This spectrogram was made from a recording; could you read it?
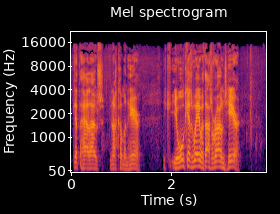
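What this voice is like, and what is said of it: Put-on Norwegian accent. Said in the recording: “is what they said to him in a Norwegian accent.”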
